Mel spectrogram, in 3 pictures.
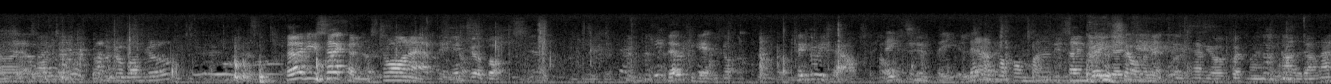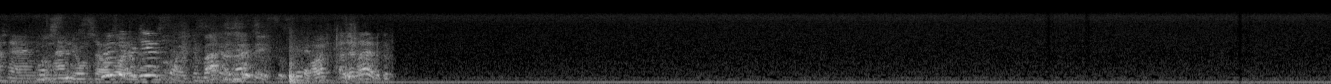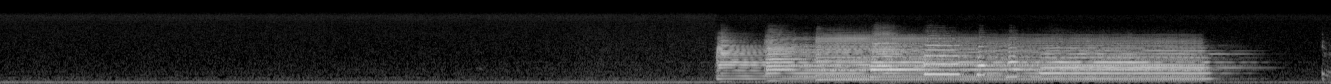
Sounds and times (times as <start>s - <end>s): Music: 33.8s - 39.4s.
